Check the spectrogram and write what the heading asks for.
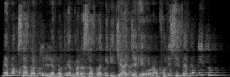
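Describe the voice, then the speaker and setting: A man's voice: sits high, sing-song, very fast, darkish tone. A man preaching a sermon in a mosque, telling a story and acting out the voices in it. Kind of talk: sermon to a congregation. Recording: echoey room from a distance.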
